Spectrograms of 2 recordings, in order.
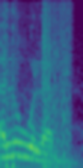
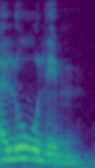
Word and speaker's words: Alulim: طبعا أولا هو ليس اسمه ألولم، لا يعرف ينطق أسماء الأعلام السومرية جيدا، اسمه ألولم.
